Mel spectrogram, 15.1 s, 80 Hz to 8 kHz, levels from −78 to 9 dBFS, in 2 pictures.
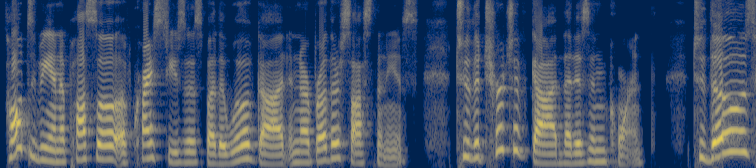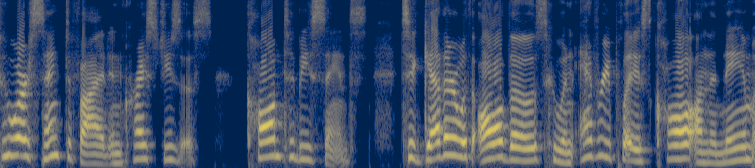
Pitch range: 195-265 Hz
